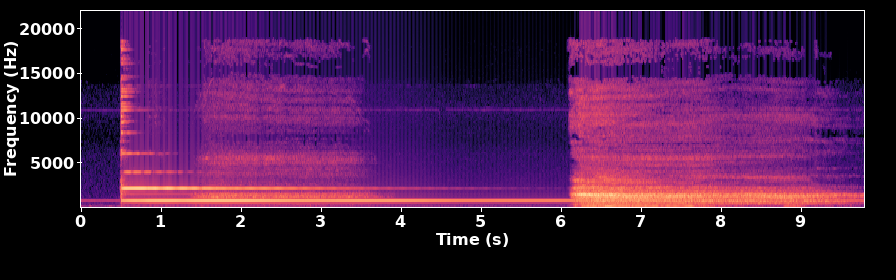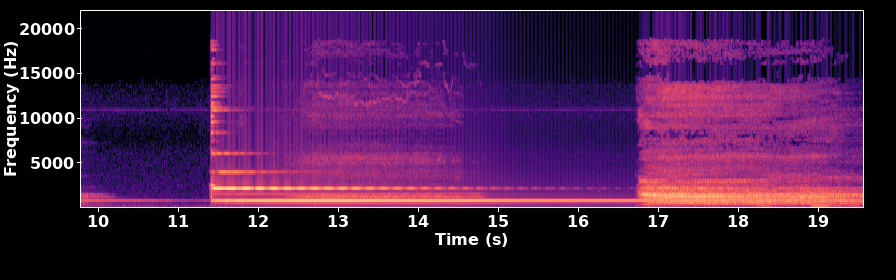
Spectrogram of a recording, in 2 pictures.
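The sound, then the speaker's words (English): A singing bowl is struck twice about eleven seconds apart during a guided breathing exercise, each strike ringing out in a long, steady shimmering tone, with slow, audible breaths exhaled over the fading ring. “So got my sound bell today, so bowl. So you'll have a little sound with us today.”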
